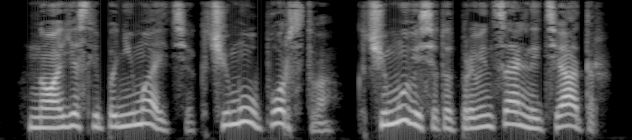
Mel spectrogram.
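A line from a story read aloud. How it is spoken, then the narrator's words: Shouting. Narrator (Russian): закричал Берг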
